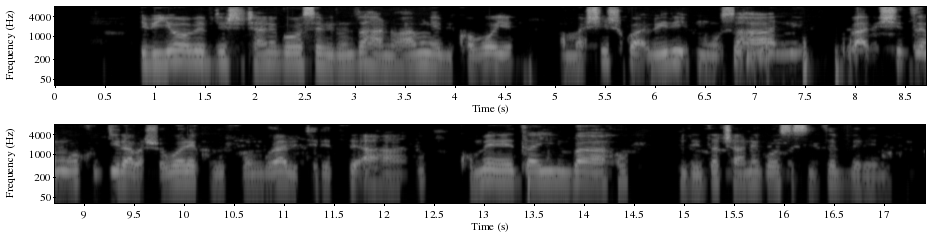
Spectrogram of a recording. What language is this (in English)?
Rundi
